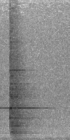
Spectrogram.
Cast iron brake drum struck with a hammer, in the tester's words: you can hear a much solid sound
